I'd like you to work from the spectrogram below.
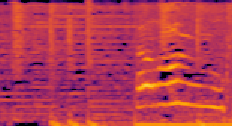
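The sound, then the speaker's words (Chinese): A single drawn-out cat meow, loud and high-pitched, wavering slightly before sliding down at the end, following a few soft low thumps; no one speaks. “小狗叫来小猫”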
